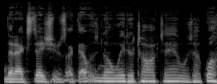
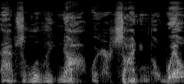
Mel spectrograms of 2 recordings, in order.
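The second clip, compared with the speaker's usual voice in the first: put-on sudden breathy whispered snap, hushed; 8 dB quieter than usual. Retelling what he said on the drive home: imitating a snapping man. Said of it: "he, like, snapped".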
